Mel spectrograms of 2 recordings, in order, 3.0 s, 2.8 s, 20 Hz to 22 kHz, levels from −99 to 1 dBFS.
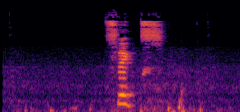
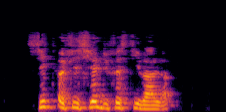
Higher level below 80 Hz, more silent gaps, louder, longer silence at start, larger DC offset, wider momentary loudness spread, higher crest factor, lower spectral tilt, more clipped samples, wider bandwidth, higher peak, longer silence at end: first, -52 dBFS vs -64 dBFS; neither; second, -25 LUFS vs -20 LUFS; first, 0.6 s vs 0.45 s; neither; first, 20 LU vs 10 LU; first, 24 dB vs 18 dB; second, -1.5 dB/octave vs -8 dB/octave; neither; first, 14.5 kHz vs 6.8 kHz; about the same, -6 dBFS vs -4 dBFS; second, 0.45 s vs 0.7 s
